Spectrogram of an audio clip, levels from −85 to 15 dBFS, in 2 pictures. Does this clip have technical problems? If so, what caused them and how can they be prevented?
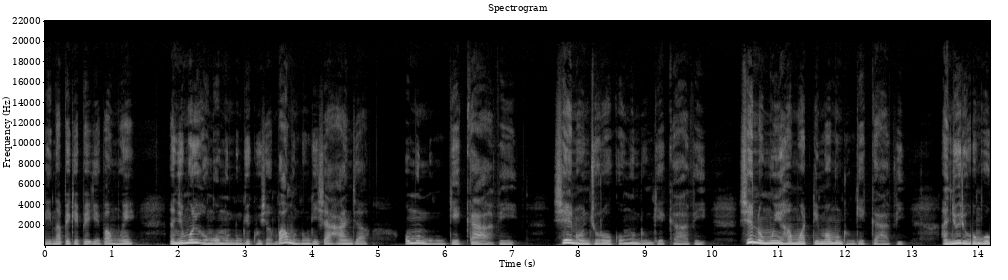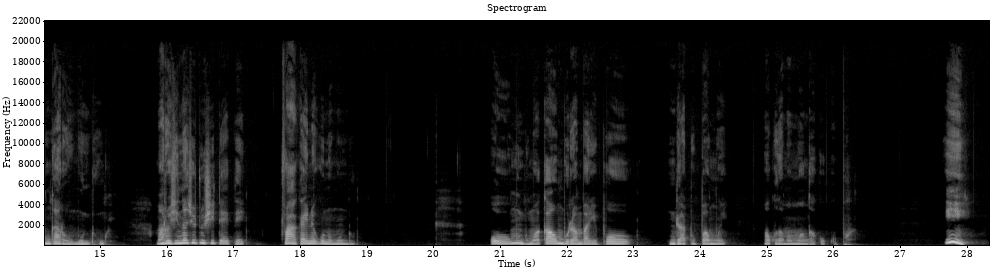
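Yes. A gap at a join of encoded pieces runs from 13.88 to 13.91 s: the speech drops out for about 30 ms, then resumes exactly where it stopped. The segments were encoded separately and joined untrimmed, so each run's start-up delay and last-frame padding survive as silence. A spectrogram shows a thin, blank vertical stripe with slightly smeared edges, and the waveform falls nearly flat. Trimming encoder delay and padding before joining, or encoding in one pass, prevents it.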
